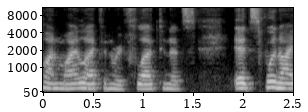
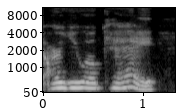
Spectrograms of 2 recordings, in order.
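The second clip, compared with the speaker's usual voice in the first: mock kindly, gentle, concerned caring tone. Retelling asking a crying ex-spouse a question, imitating a caring tone. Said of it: "very caringly".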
